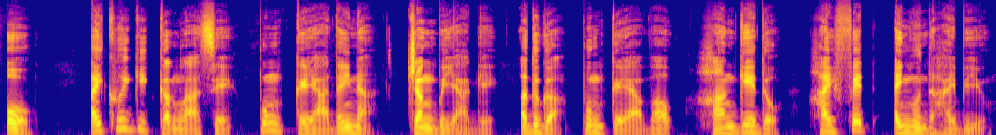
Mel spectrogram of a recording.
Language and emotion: Manipuri, neutral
